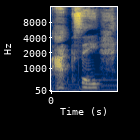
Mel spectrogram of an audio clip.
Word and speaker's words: ACSI: a scheme called the I call it acsi people laugh at me they call it axie it's spelled acsi so that's what I'm going to call it and basically if you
